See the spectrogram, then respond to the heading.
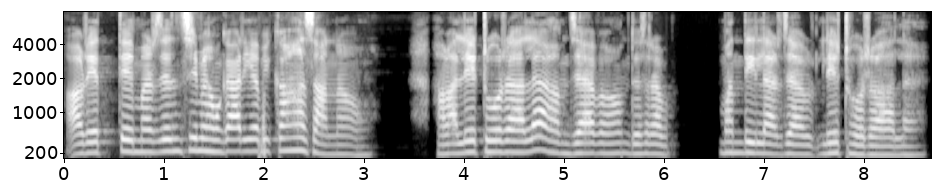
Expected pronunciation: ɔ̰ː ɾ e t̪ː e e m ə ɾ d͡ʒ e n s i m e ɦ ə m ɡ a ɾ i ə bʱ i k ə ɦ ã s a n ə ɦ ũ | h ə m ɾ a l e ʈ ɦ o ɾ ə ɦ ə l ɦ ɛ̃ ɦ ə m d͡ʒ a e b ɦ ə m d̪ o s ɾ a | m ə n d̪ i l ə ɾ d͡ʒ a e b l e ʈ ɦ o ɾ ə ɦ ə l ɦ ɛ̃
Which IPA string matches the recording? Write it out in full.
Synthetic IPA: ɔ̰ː ɾ e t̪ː e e m ə ɾ d͡ʒ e n s i m e ɦ ə m ɡ a ɾ i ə bʱ i k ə ɦ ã s a n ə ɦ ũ | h ə m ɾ a l e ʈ ɦ o ɾ ə ɦ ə l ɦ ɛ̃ ɦ ə m d͡ʒ a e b ɦ ə m d̪ o s ɾ a | m ə n d̪ i l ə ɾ d͡ʒ a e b l e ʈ ɦ o ɾ ə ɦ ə l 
